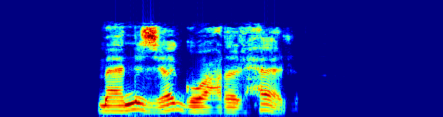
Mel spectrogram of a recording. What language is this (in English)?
Kabyle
